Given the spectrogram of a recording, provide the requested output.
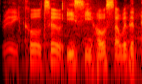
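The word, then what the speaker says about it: isiXhosa: but I don't know like I know it's pronounced easy HOSA but I don't know what kind of language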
